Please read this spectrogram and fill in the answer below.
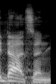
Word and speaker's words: Dachshund: You say Dachshund, you don't say Dachshund. That's how you spell it, though.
